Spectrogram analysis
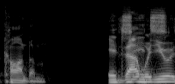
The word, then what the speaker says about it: Condom: 10 minutes away called Condom. Is that what you were going for? Yes. It's said exactly like it's spelled.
